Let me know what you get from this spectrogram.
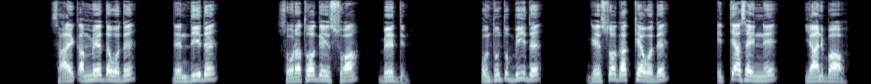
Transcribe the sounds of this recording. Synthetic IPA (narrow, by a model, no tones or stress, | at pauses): saːjkʼɐmːe̞ːd̪ːɐwɔd̪ɛ | d̪ɛnd̪iːd̪ɛ | so̞ːɾɐt̪ʊwaːɡe̞ːsːʊwaː | be̞ːd̪ːɪnɔ̥ | ʔʊnt̪̬ːʊnt̪ːʊbiːd̪ɛ | ɡe̞ːsːʊwaːɡɐkːɪjaːwɔd̪ɛ | ɪt̪ːɪɐs̬ɐjnːɛ | jaːnɪbaːwɐ̰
